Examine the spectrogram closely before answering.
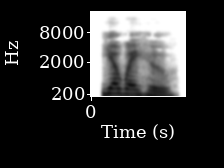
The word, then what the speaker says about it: Yahwahu: should be spelled yahwahu the first H sound following y a should be clearly pronounced as should the last H in Hu for proper pronunciation The Sounds should be separated as follows yahwehoo hwe should not be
